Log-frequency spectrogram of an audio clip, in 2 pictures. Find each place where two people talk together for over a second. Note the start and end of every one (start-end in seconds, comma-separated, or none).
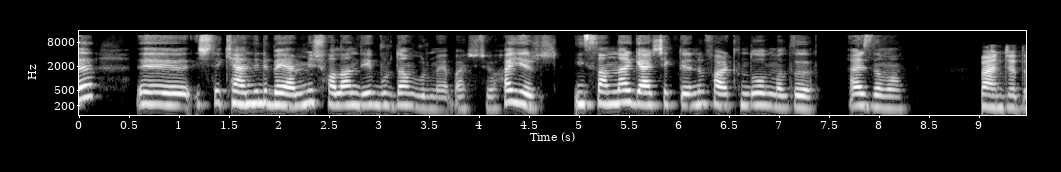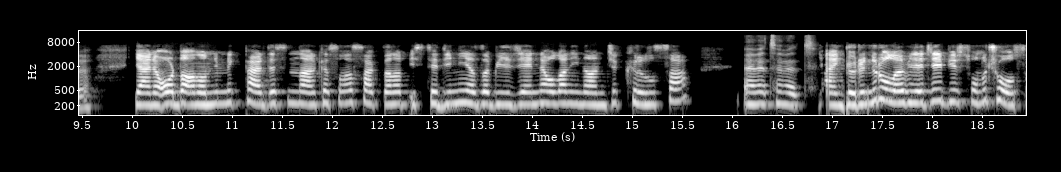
none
